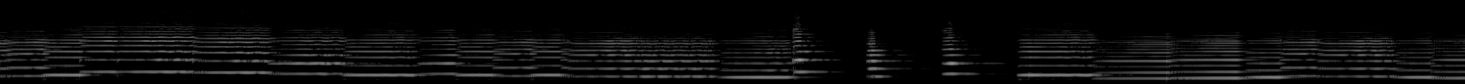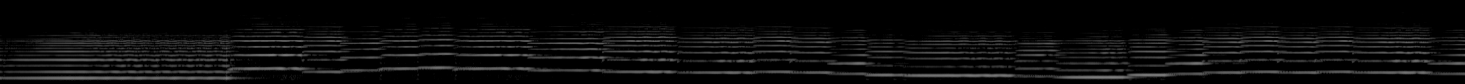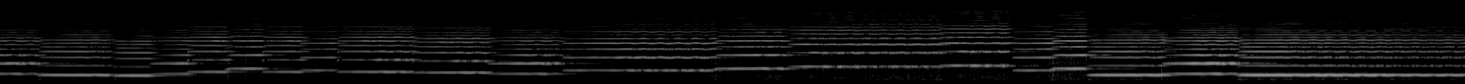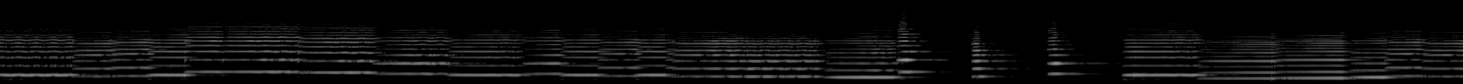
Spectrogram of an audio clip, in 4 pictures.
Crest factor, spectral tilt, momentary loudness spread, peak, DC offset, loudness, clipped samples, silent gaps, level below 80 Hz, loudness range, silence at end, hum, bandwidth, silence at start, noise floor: 20 dB; 0.5 dB/octave; 8 LU; -22 dBFS; under 0.1%; -40 LUFS; under 0.1%; none; under -90 dBFS; 6 LU; 0 s; none; 16 kHz; 0 s; -66 dBFS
